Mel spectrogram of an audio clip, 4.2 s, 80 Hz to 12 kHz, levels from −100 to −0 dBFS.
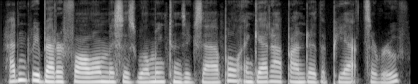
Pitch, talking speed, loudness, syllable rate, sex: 180 Hz, 200 wpm, -18 LUFS, 5.6 syllables/s, female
